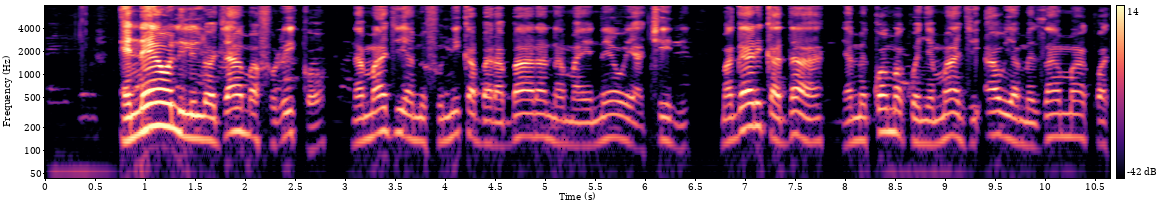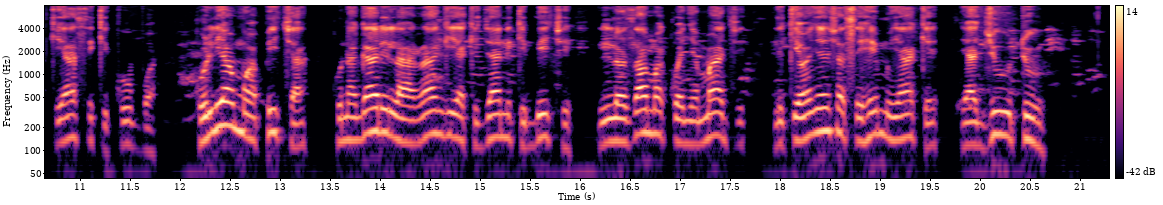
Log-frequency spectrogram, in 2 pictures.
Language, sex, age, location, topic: Swahili, male, 36-49, Kisumu, health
